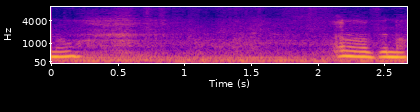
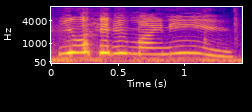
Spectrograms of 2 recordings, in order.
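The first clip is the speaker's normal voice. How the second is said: high, loud and slow protest; startled complaint; 7 semitones higher, 6 dB louder, slower than usual. Real, not acted. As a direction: yelp it in pained surprise. Knee just hit.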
